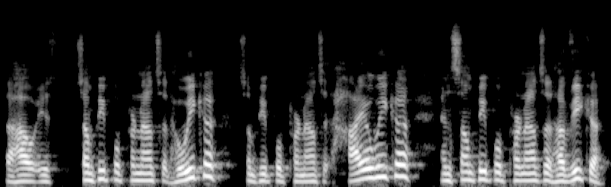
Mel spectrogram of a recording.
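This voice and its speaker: A man's voice: fairly high pitch, fairly even intonation, fast, dull audio. A man giving a hands-on workshop demonstration, rambling and thinking aloud as he works, his voice drifting away from the mic. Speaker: equipment trainer.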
